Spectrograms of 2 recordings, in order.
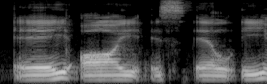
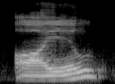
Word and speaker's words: aisle: Okay, this one, A-I-S-L-E. What does it mean? How to read it? Yeah, aisle, aisle. We have the letter S here is silent. So it's aisle.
